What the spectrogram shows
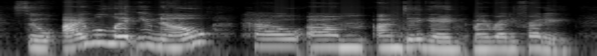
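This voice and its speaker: An animated woman's voice, fairly high in pitch, against noticeable background noise. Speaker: beauty vlogger. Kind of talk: unboxing vlog.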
